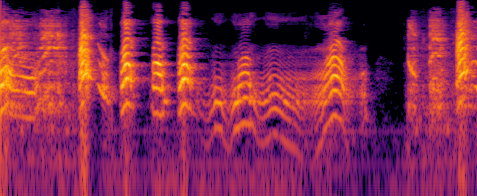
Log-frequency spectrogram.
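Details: Pomeranian dog barking: bursts of short, sharp, high-pitched barks, a run of whiny, wavering yelps in the middle, then a brief pause before more quick barks.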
